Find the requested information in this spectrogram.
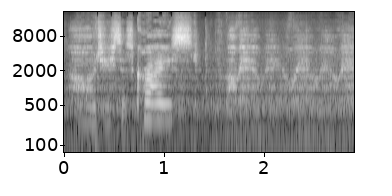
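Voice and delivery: breathy whispered self-soothing; overwhelmed whisper. Real, not acted. Viewer trying not to cry over a scene, overwhelmed whisper. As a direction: whisper it, trying to hold back tears.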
